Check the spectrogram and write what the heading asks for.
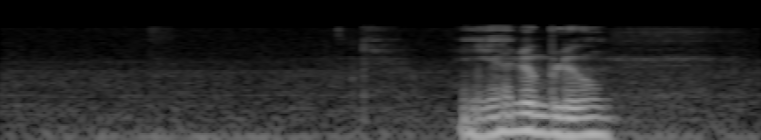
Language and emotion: Russian, neutral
